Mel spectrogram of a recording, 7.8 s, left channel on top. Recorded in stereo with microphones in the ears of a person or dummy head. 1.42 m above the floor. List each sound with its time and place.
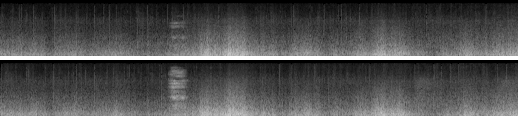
2.5 s a gasp: 50° right (ahead or behind)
